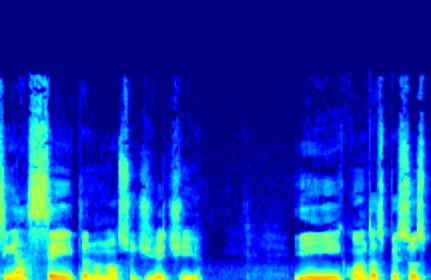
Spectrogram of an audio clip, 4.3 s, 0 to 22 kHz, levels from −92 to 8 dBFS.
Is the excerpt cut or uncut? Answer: uncut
